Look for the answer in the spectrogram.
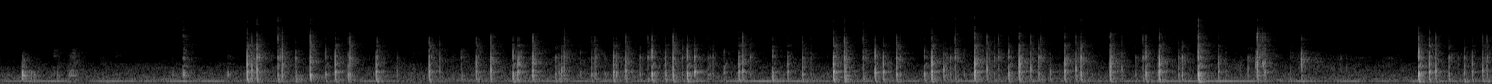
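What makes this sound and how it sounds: A clear plastic food storage container, empty and hollow, sits upside down on its blue lid and is tapped with the long manicured nails of both hands. Quick, light, clicky taps come in uneven bursts with very short decay, over a steady low hum.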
